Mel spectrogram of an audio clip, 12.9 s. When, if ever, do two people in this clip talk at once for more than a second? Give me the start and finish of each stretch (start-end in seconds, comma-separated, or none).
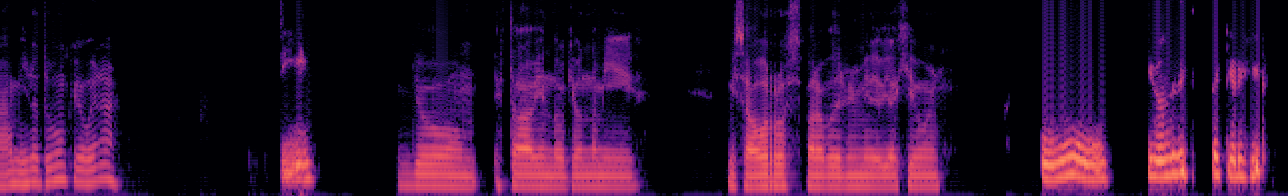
none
